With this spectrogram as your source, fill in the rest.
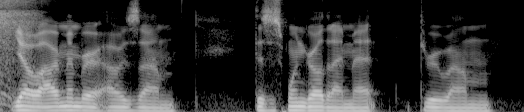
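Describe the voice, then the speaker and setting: In a Long Island accent, a man with a very deep, low pitch talks at a moderate pace with monotone, flat intonation and audible room echo. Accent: Long Island accent, noticeable. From Long Island, New York. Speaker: podcast host and musician. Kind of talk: casual chat. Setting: studio.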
